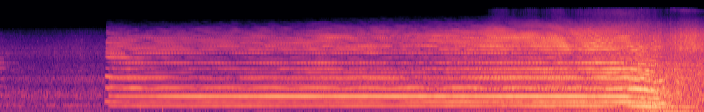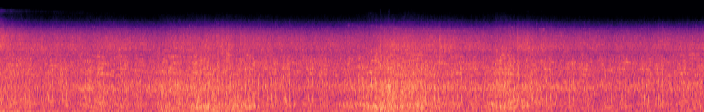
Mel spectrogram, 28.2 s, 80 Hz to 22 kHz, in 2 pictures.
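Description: Indian Railways WDP4D diesel locomotive's horn sounding in one long steady blast of about eleven seconds, its pitch dropping sharply as the locomotive passes. The passenger coaches then rush past with a steady roar of wheels on rail and rhythmic clickety-clack.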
